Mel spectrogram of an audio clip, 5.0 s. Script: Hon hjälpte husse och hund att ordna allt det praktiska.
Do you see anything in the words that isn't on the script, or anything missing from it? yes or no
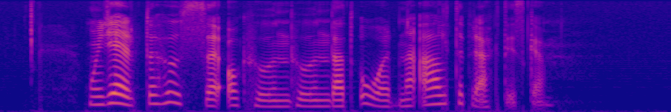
yes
